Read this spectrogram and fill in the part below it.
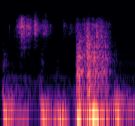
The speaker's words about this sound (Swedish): Slå nio tärningar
